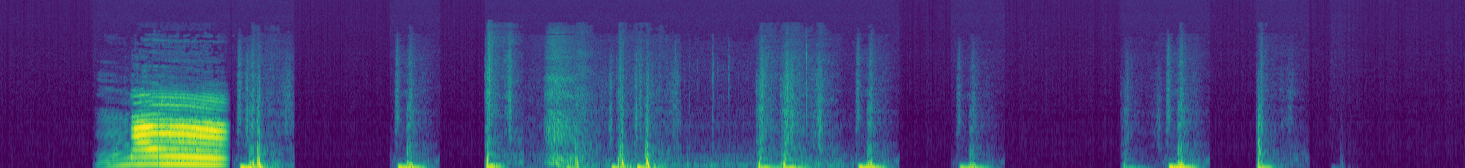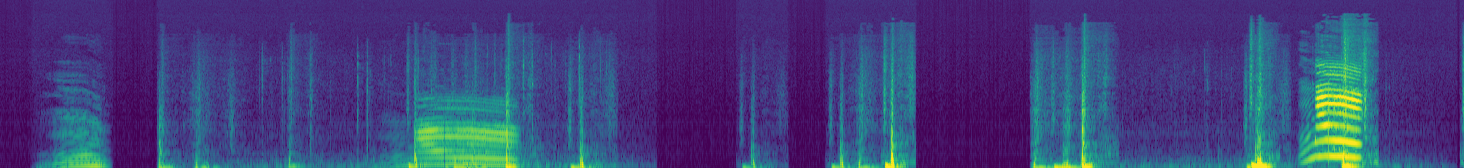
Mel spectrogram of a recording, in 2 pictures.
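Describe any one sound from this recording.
Cows moo loudly, a few times.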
